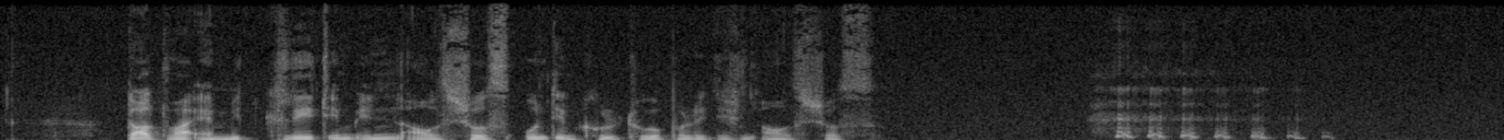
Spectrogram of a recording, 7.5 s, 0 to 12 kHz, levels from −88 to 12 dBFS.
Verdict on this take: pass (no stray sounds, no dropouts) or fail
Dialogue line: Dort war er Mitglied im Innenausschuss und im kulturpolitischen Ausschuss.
fail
